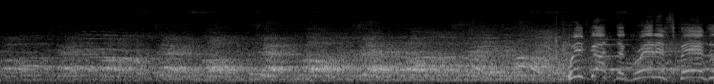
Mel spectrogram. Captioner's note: crowd cheering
